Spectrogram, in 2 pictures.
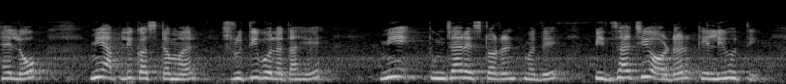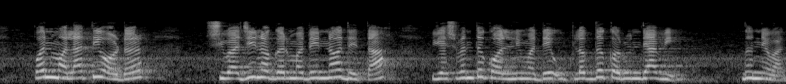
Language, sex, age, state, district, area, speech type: Marathi, female, 18-30, Maharashtra, Washim, rural, spontaneous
